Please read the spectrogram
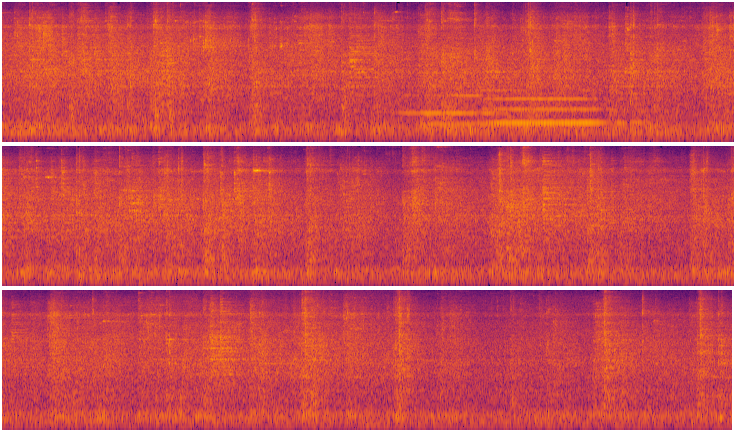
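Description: Pakistan Railways express passenger coaches rolling past on the station track, the wheels clicking irregularly over rail joints over a steady rumble. About four seconds in, a train horn sounds for roughly two seconds, the loudest moment.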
